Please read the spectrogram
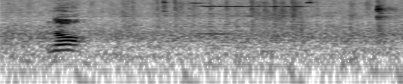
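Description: Cab noise of a Mercedes-Benz van driving slowly: engine and tyres making a steady low drone inside the cab.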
